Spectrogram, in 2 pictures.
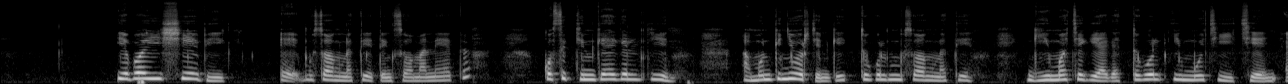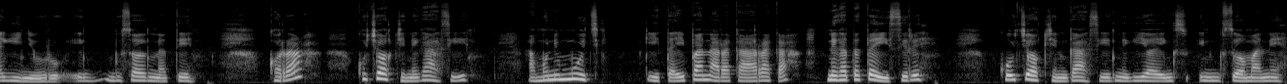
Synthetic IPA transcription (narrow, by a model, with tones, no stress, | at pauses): je˦bɔ˦i˦ʃje˦bi˨k̚ | mʊ˦sɔ˦ŋna˨te˦˨te˨ŋsɔ˨ma˨nɛ˦ta˦ | ko˦si˦kt͡ʃi˨nkɛ˦k̬e˦lt͡ʃi˦na˨mʊ˦nki˦ɲo˦˨rt͡ʃi˨nke˦tʊ˦kʊ˦lmu˦sɔ˦ŋna˨te˦n | ŋɡi˨mɔ˦t͡ʃe˦k̬ɪ˨a˨kɛ˨tʊ˦kʊ˦li˦mo˦t͡ʃi˨t͡ʃɛ˨ɲa˨ki˨ɲo˨ɾṵ˨ɪ̰˨mu˦sɔ˦ŋna˨te˦n | kɔ˨ɾa˦ko˦t͡ʃɔ˦k̚t͡ʃi˨nɪ˨ka˦˨si˦t̚ | a˨mʊ˦ni˦mu˦t͡ʃ | ki˨ta˨i˦pa˦na˨ɾa˨kaː˨ɾa˦ka˦nɪ˦ka˦ta˦ta˦i˨si˦ɾe˦ | ko˦t͡ʃɔ˦k̚t͡ʃɪ˨nka˦˨sɪ˦tnɪ˨kɪ˦jɔ˦iŋsɔ˨ma˨nɛ˦˨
